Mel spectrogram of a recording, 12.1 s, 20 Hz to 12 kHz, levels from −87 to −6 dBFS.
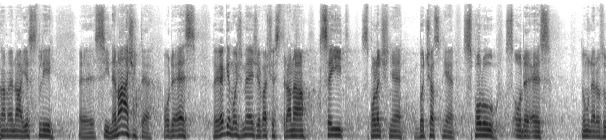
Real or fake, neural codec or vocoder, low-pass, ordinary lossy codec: fake; codec, 24 kHz, 0.9 kbps, WavTokenizer, small release; 10.8 kHz; MP3, 48 kbps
